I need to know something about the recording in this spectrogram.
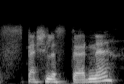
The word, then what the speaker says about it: Specialisterne: So the name of the gentleman who runs this Danish company, and by the way, the company is called Specialisterne, and I'm using a Danish accent there.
